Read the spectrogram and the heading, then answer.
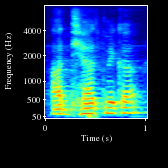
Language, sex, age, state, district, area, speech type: Sanskrit, male, 60+, Telangana, Karimnagar, urban, spontaneous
